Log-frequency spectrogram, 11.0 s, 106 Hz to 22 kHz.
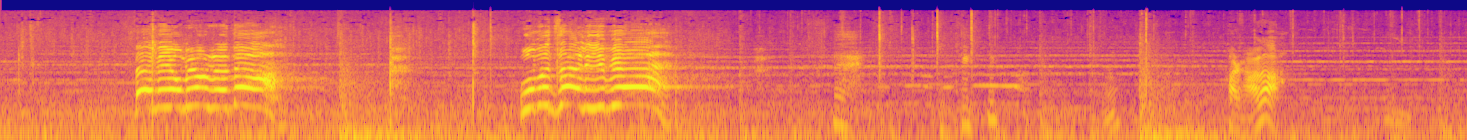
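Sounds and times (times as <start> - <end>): low rumble: 0.0 - 6.3
man shouting: 6.7 - 7.8.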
